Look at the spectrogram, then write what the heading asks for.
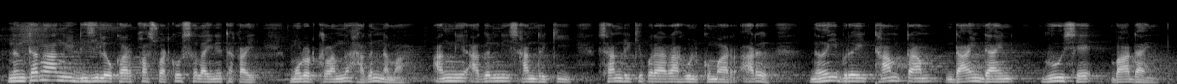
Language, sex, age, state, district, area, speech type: Bodo, male, 18-30, Assam, Kokrajhar, rural, read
